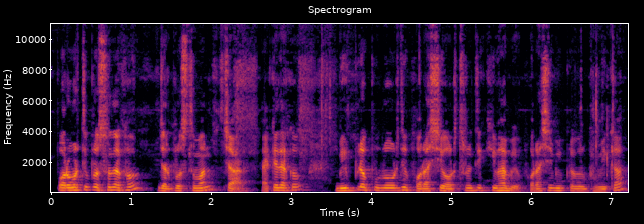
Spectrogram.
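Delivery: ordinary talk, nothing marked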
